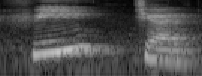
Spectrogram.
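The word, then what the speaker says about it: feature: पढ़ेंगे चर पढ़ेंगे और यह बन गया फी फीचर क्या बन गया फीचर ऐसे ही नेक्स्ट लिखा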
